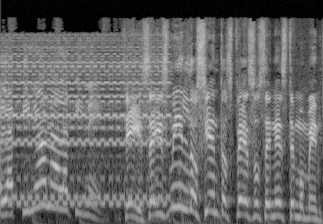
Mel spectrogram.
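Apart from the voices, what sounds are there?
telephone ringing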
